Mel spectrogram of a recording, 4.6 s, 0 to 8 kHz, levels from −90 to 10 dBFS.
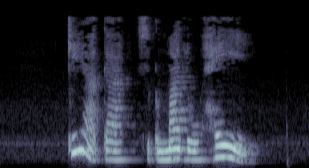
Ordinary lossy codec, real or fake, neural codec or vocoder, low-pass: MP3, 24 kbps; real; none; 7.2 kHz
